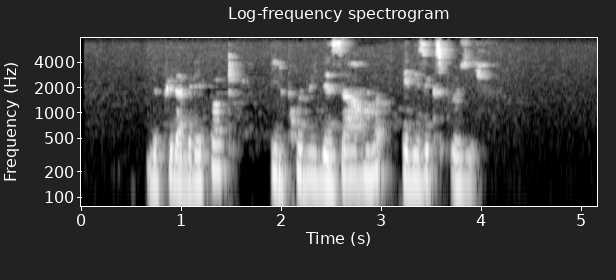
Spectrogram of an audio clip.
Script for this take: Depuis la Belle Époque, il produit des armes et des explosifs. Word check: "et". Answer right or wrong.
right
